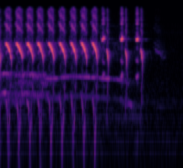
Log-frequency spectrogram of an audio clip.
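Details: Canary song with an evenly repeated bright chirp, about eight per second, slowing into a few spaced notes before stopping.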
